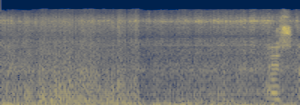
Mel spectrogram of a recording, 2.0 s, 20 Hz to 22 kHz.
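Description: Wind rushing and buffeting over a camera microphone on a motocross helmet while riding a 2006 Kawasaki KLV1000 at motorway speed, a dense low rumble with the bike's engine and road noise mixed in.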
